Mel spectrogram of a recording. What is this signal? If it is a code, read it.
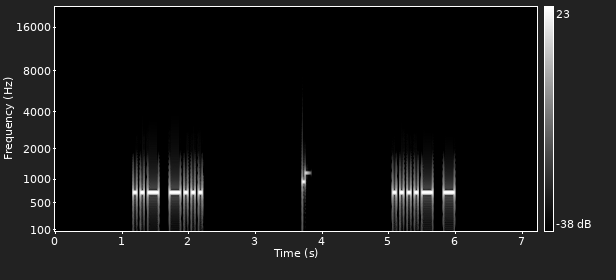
Morse code, heard as a keyed tone, about 22 wpm, 700 Hz. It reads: U B 4 T
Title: Two Challenging Letter-Number Combinations 22wpm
